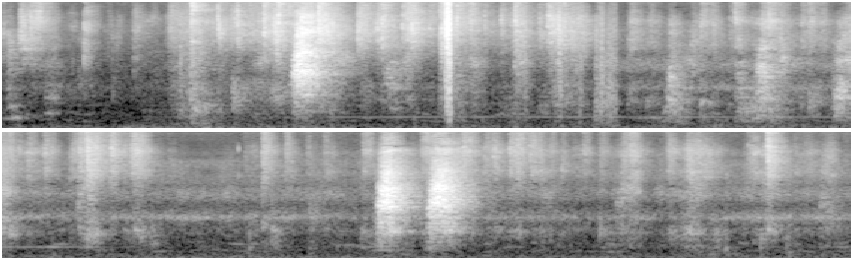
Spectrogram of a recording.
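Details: Young border terrier playing at catching bubbles: scattered rough, breathy barks and quick snaps, with a louder pair of sharper barks near the end amid rustling movement.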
